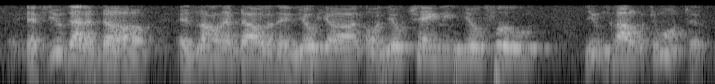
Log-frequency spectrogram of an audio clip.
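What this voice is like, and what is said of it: Slight Southern American accent. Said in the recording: “I got a little southern accent”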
